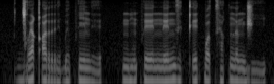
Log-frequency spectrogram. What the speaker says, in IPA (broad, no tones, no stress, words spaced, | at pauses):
ɡ͡ǀojqʼo re̤ɓɛ̤pʰĩne̤ | mbũpʰeːnenzɛ̤ kʼek͡pɔ tʰɛ̤qnu nd͡ʒi̤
